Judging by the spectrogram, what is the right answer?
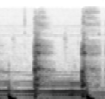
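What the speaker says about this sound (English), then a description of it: "The ends of those coughs are not sharp." Two short demonstration coughs of the kind used for a vape O-ring trick, each with a breathy burst and a soft trailing end, close and fairly loud over a steady background hum.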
